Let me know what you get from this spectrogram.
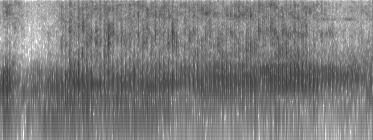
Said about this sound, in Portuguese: Passou uma moto aqui, eu não escutei nada.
